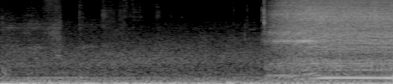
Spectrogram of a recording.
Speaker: the reality is is that it's not spinning in a perfect circle or even a tight enough Circle to not damage stuff can you hear it it Clickety Clacks a little bit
